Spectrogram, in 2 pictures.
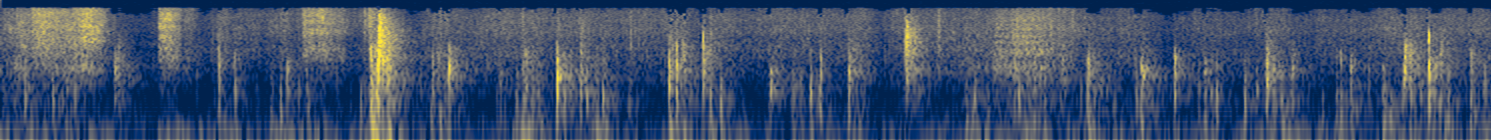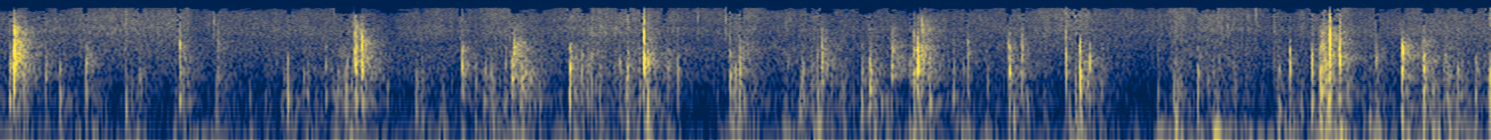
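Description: A large brown kraft paper mailer envelope is held upright while fingertips and long nails tap and scratch its surface. Many quick, dry taps with brief, crisp scratches follow one another steadily. The sound is mostly dull and low with little ring.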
